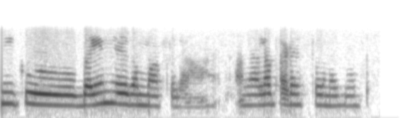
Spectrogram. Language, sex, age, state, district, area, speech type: Telugu, female, 18-30, Andhra Pradesh, Guntur, urban, conversation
